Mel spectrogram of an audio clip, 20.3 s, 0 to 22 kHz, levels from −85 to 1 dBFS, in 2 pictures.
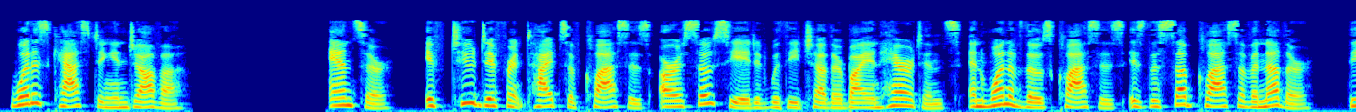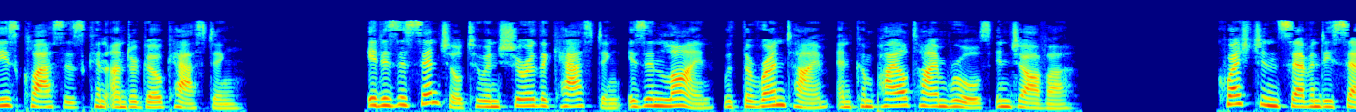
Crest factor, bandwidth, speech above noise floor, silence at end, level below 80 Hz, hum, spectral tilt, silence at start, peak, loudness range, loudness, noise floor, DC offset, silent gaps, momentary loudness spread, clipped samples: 18 dB; 10.5 kHz; over 69 dB; 0 s; -58 dBFS; none; -4 dB/octave; 0.1 s; -4 dBFS; 3 LU; -21 LUFS; under -90 dBFS; under 0.1%; 1.53-2.36 s, 12.11-12.82 s, 18.37-19.20 s; 8 LU; under 0.1%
